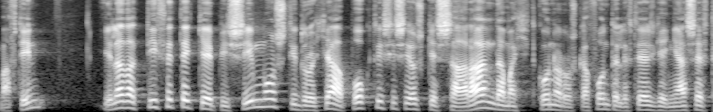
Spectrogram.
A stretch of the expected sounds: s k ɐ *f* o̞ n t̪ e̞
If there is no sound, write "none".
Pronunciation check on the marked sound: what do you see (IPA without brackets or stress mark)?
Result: f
